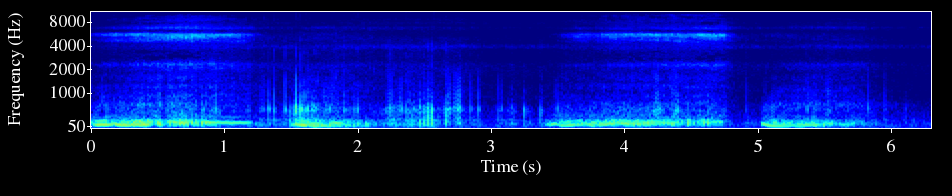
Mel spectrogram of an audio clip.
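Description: Two loud, low, rattling snores with quieter breathing between them, typical snoring of a sleeping adult.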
